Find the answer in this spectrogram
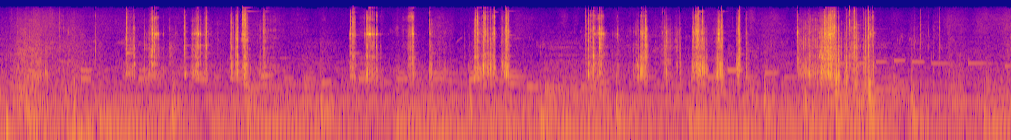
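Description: Irregular sharp metallic clicks of brass cartridges being pressed into the magazine of a bolt-action hunting rifle, with a louder cluster of clicks near the end, over steady background music.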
